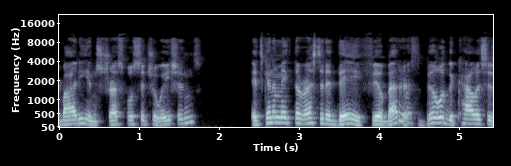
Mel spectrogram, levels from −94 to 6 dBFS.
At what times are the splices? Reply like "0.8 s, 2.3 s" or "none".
4.5 s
